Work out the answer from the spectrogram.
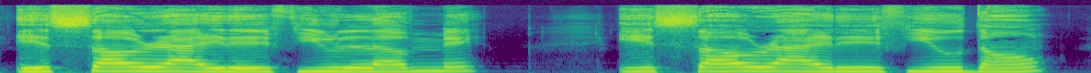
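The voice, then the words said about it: Imitates a singer's voice. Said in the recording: “That's how he sounds. He's almost like your Italian voice, almost. ... I did a great Tom Petty impersonation”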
